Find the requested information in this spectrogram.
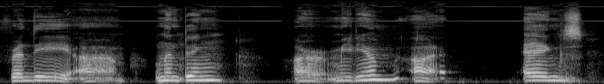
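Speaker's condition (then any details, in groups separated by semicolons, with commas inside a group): Cerebral palsy; able to speak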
